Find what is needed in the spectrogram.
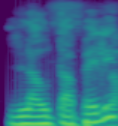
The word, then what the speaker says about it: Lautapelit: es el segundo juego creo que edita la editorial finlandesa Lautipelit, me parece que se llama, si lo digo bien, y si se me carga la página. Lautapelit. – Lautapelit. Sí, se pronuncia así es de cuatro, de cuatro autores nórdicos y lo vamos a dejar así.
